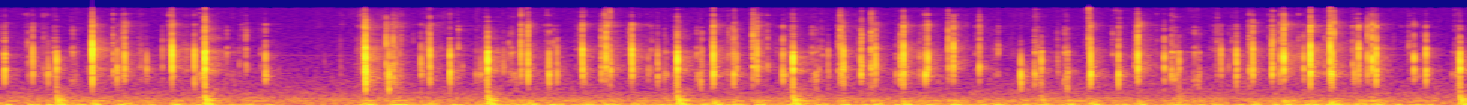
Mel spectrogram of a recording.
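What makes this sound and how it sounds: Both hands type continuously with their fingertips on a tenkeyless RGB mechanical keyboard with tactile switches and plastic keycaps on an aluminum frame. A steady stream of sharp, bright clacks comes with a faint low thud beneath each keystroke. Typing pauses briefly near the two-second mark before resuming.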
